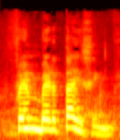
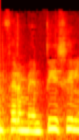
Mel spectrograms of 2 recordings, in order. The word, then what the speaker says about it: femvertising: cómo se pronunciaría, femvertising, ¿es correcto? – Es correcto. – Femvertising y fermentising le he estado diciendo durante meses, hasta que hoy María me ha dicho, pone.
